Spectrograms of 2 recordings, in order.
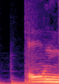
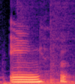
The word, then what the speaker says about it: en: En liberté. En liberté. En, olha só como é que eu pronuncio, não é em. É en.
